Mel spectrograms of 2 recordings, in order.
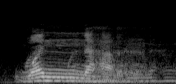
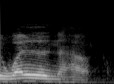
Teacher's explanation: We didn't say wal-nahar. We dropped the lam because it is a solar letter.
